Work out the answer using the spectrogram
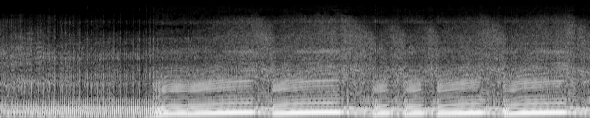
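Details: Two-stroke string trimmer fires up and revs cleanly up and down with the throttle, crisp and even with no stumbling; running healthy.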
